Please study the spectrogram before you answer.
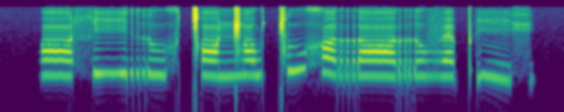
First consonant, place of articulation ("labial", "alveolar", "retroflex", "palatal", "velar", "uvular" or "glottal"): alveolar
